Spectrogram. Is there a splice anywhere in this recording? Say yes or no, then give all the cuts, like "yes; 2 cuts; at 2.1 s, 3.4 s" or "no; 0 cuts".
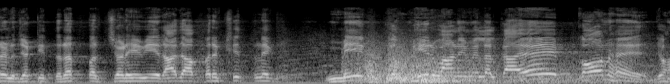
no; 0 cuts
